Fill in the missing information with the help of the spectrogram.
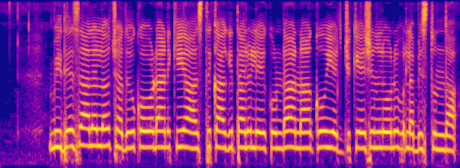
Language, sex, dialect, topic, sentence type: Telugu, female, Utterandhra, banking, question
